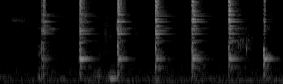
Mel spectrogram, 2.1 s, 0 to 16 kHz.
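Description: An 18-inch carved decorative piece that looks like hard wood is tapped seven times, each tap giving a short, bright, ringing clink rather than a dull knock. The sound shows it is not wood but a glazed faux-wood carving.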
